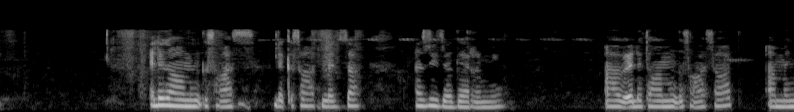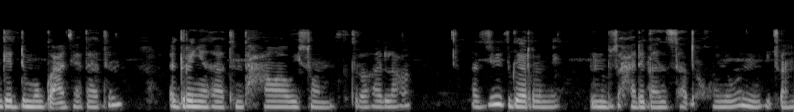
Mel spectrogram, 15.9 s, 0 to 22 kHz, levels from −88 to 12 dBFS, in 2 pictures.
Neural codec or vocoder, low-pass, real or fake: none; 7.2 kHz; real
